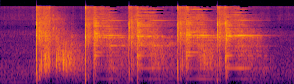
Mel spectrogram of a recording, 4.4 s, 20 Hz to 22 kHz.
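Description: Shots from a semi-automatic firearm fitted with a Dead Air Mojave 9 suppressor: five sharp, fairly loud reports at a steady pace, each followed by a short metallic ring.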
